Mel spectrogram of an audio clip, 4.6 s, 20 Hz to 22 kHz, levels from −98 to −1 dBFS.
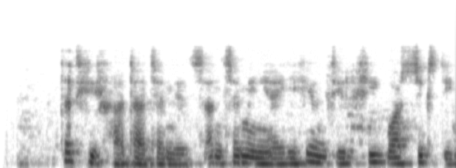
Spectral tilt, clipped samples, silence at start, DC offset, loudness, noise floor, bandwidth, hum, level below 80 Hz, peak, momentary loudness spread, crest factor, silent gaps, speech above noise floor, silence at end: -7.5 dB/octave; under 0.1%; 0.2 s; under 0.1%; -30 LUFS; -58 dBFS; 6.8 kHz; none; -66 dBFS; -12 dBFS; 7 LU; 18 dB; none; 28 dB; 0 s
